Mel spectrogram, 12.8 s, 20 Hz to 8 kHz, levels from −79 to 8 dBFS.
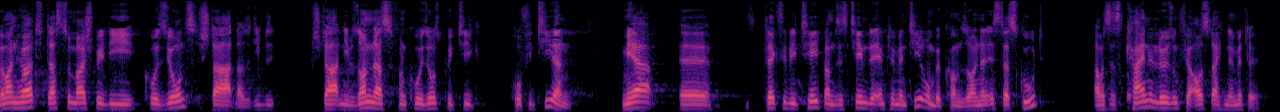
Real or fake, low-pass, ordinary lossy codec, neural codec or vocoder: real; none; none; none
